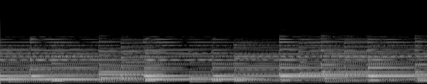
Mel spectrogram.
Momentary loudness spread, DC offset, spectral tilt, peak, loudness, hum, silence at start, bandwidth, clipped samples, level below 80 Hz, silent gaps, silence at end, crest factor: 5 LU; under 0.1%; -9.5 dB/octave; -12 dBFS; -28 LUFS; none; 0 s; 4.3 kHz; under 0.1%; -84 dBFS; none; 0 s; 16 dB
